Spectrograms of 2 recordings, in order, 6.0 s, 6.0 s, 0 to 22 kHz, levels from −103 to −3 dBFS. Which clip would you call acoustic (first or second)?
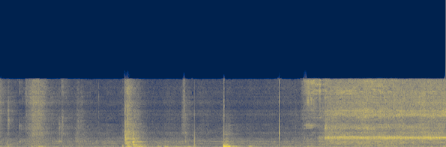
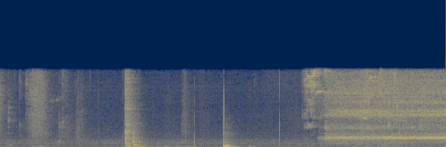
second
